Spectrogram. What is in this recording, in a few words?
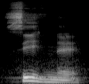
Swan spanish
